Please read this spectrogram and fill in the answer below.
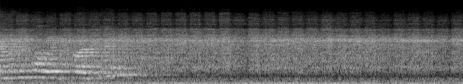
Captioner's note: static buzzing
